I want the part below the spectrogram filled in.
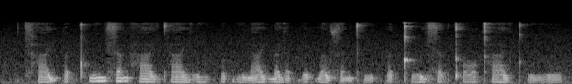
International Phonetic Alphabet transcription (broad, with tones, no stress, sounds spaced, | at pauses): t͡sʰ aː˨˩ j p ɐ˨ p̚ kʷʰ iː˥ m s ɐ˥ ŋ h aː˧ j t̪ʰ aː˨ j w iː˨ k̚ p ʊ˧ k̚ iː˨˩ n aː˥ j n̪ ɐ˨ j ɐ˨ p̚ w ɵ˥ t̚ w ɐ˨˩ w s ɐ˨ ŋ t̪ʰ iː˨ t̚ p ɐ˨ t̚ kʰ uː˨˧ j s ɐ˨ k̚ t̪ʰ ɔː˧ kʰ aː˧ j kʷʰ iː˨ w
